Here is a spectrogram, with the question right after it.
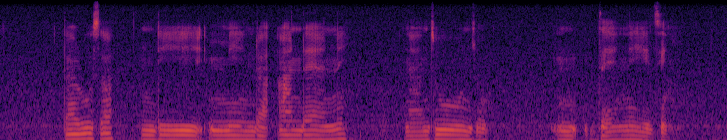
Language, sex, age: Venda, male, 34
